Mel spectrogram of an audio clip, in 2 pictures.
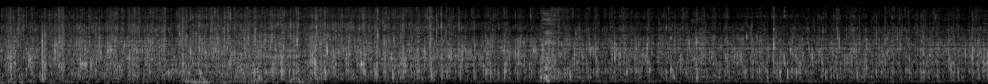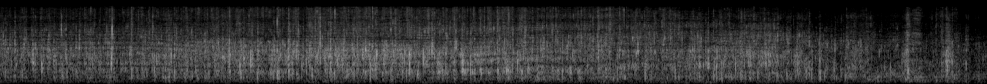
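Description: Water pouring steadily from the open end of a PVC pipe and splashing into a shallow puddle: the continuous outflow of a siphon system drawing water from a river.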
